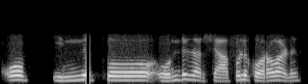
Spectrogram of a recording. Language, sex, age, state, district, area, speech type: Malayalam, male, 30-45, Kerala, Wayanad, rural, conversation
